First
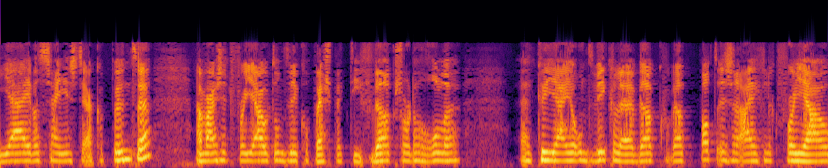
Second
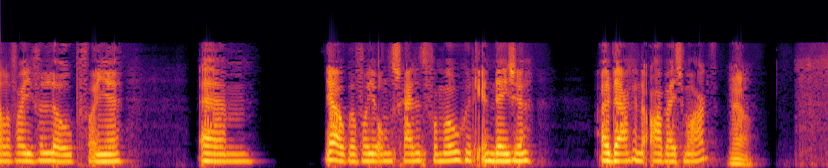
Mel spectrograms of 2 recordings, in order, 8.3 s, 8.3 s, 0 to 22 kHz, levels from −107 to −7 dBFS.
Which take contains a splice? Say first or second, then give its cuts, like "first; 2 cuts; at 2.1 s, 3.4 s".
second; 1 cut; at 4.7 s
